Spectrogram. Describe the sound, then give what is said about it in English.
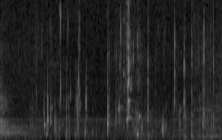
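Quiet wet sounds of water being poured or sipped, a scattered run of small liquid clicks and gurgles over a few seconds, with no talking. “All right, so I'm gonna need some water for this.”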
